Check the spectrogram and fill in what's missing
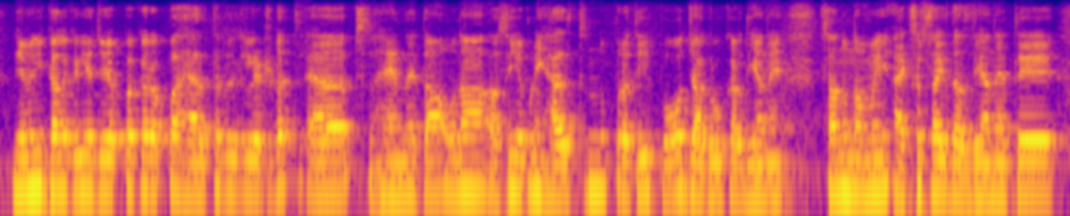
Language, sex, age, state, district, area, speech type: Punjabi, male, 30-45, Punjab, Rupnagar, rural, spontaneous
